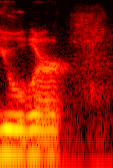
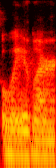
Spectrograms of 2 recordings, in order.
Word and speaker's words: Euler: euler diagram so euler i know it looks like euler but it's oiler it is a mathematician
